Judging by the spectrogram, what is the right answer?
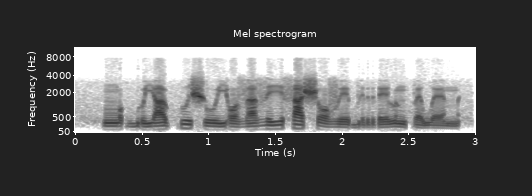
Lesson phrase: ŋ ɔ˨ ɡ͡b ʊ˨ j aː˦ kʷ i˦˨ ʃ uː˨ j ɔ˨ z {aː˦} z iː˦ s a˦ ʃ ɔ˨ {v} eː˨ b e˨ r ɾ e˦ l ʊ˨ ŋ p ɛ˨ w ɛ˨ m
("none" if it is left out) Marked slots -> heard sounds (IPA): a˦, v

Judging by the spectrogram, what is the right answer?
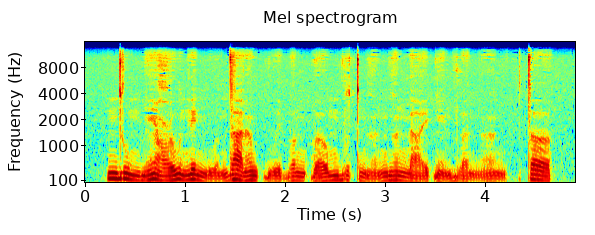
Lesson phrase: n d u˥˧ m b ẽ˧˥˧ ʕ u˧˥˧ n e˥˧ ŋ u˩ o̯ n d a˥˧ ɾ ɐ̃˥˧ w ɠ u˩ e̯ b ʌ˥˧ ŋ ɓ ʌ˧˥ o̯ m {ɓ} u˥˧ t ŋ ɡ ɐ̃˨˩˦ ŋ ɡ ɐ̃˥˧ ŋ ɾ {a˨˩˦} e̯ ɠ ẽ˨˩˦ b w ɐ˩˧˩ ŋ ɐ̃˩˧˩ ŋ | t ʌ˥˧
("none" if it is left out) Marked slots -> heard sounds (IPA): b, a˨˩˦

